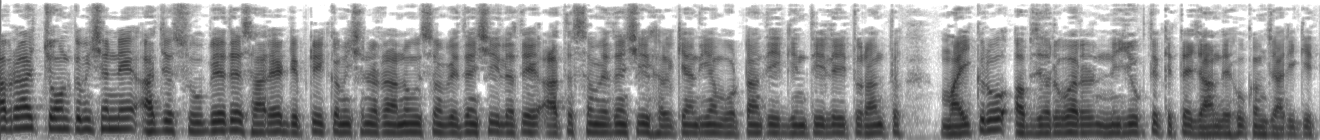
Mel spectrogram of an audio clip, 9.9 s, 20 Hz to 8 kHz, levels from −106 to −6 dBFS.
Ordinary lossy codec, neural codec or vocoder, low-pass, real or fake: none; vocoder, 22.05 kHz, 80 mel bands, Vocos; 7.2 kHz; fake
